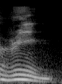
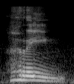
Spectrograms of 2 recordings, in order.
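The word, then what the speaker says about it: ह्रीं: the pronunciation of reem it's not dream it's reim so the tongue goes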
